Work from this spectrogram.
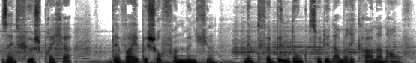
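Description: A woman's voice: low voice, fairly even intonation, normal speed, faint music behind, lightly acted. A woman giving sober, factual documentary-style narration in a radio drama.

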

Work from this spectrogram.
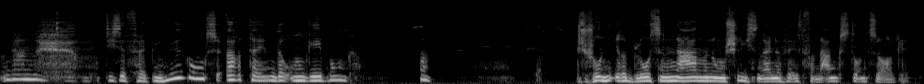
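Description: An actress playing a worldly, gossipy middle-aged widow of a Berlin official in a German radio play, theatrical, insinuating and chatty. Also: female voice, deep voice, slow pace, mellow, breathy edge, no echo, heavily acted. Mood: mock horror. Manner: theatrical, insinuating, chatty, repeats words for emphasis.

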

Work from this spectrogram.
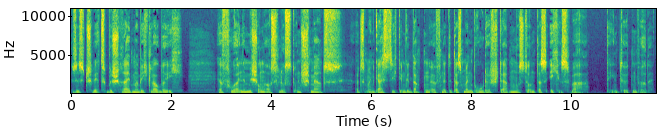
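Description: An actor playing a cerebral, cold-blooded killer confiding detached, measured philosophical thoughts in a radio play. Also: male voice, fairly low pitch, steady tone, creaky, husky. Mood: coldly reflective. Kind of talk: first-person monologue in a radio play. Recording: music behind the voice.

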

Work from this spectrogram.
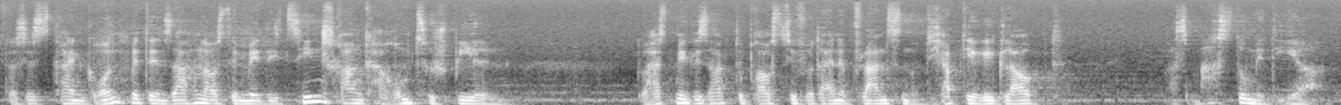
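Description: An actor playing an anxious, dutiful husband in a radio drama, speaking earnestly and with urgency. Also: male voice, lowish voice, normal speed, mellow, a little hiss or hum, close to an everyday voice. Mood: suspicious, urgent. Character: anxious, dutiful husband pleading for his wife.

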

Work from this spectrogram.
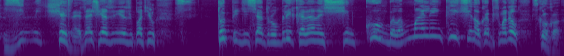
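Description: Give the part of a middle-aged army officer in a radio play a husky voice that swings widely in pitch. He is tipsy and boastful, rambles fondly and repeats himself to insist. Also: sing-song, normal speed, heavily acted. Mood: sentimental, bragging. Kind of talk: theatrical radio play of classic prose.

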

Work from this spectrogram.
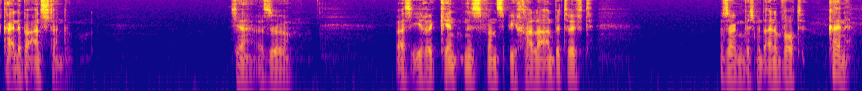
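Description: An actor playing a probing, dry-witted East German police captain in a radio crime drama, musing and questioning deliberately. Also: male voice, very deep voice, steady tone, a bit bright, full character voice.

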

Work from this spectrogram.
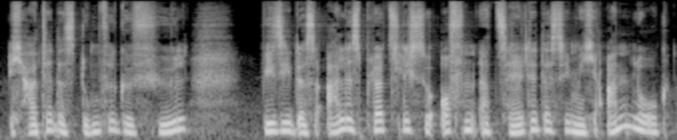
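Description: A woman's voice: fairly low pitch, moderate pace, slightly rough. An actress playing a young woman who narrates a radio drama, probing and direct with a wry edge. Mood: reflective narration. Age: young adult. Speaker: first-person narrator.

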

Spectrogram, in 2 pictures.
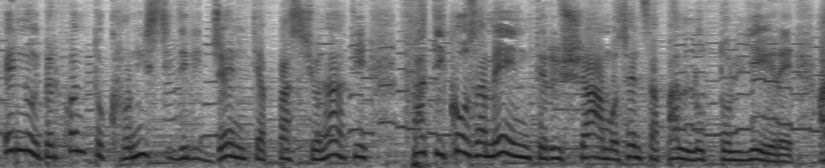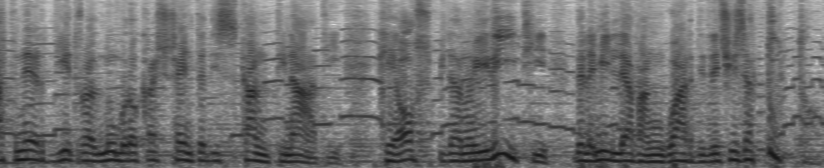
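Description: A man's voice: fairly high pitch, sing-song, moderate pace, few pauses. A man reading scripted radio theatre narration in a declamatory, literary way. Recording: music bed behind the voice.

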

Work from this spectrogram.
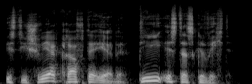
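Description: An actor playing a musing, idly drifting man in a radio drama, thinking to himself in husky, fragmentary phrases. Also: on the low side, very animated, normal speed. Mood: pondering. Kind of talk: interior monologue in a radio drama.

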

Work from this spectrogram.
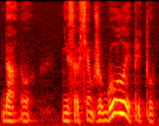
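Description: Grand aging stage diva for radio play: weary, capricious, commanding, unhurried, soft dark tone. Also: female voice, rumbling low, sing-song, slightly rough, exaggerated voice. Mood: theatrical, insistent. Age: older. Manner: theatrical, commanding, dramatic pauses. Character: imperious, theatrical old French actress, weary and capricious. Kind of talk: Soviet radio drama acting.

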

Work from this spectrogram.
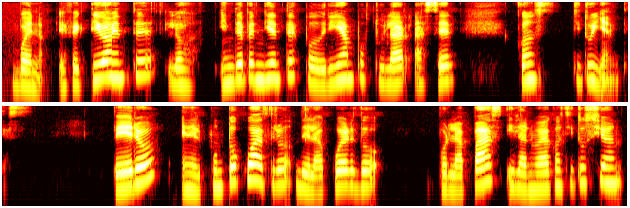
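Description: Female podcast presenter, Chilean accent, lightly high voice, formal scripted explainer, very dry sound. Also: fairly bright tone, dry recording.

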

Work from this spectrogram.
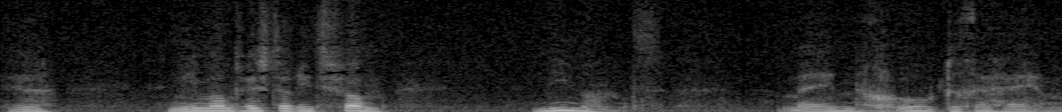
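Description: A man's voice: on the high side, expressive, slow, dark tone, slightly rough, full character voice. A man acting an obliging, politely curious young stranger in a radio play. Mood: intrigued. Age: young adult. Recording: muffled radio play recording.

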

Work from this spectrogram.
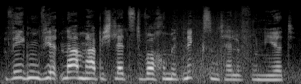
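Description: A woman's voice: high-pitched, normal speed, background noise, natural voice. An actress playing a dreamy, headstrong young girl who states odd things matter-of-factly in a German radio play. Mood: dreamy, earnest.

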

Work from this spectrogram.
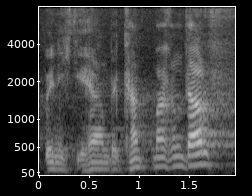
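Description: An actor playing a dry, taunting prison warder in a 1950s German radio play. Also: male voice, medium pitch, animated, a little fast, a little mellow, close to an everyday voice. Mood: mocking. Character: slow, mocking old-school male prison warder. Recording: noisy 1950s radio, long echoing corridor.

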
